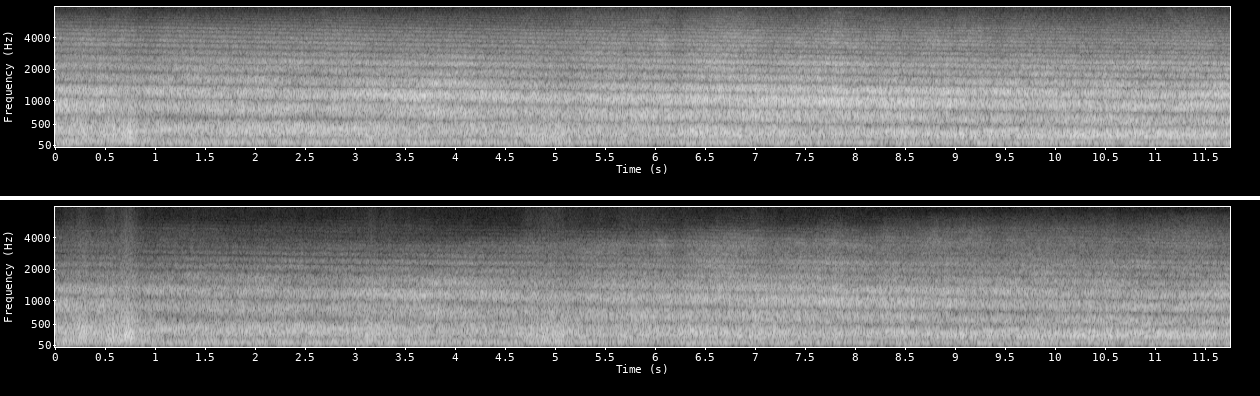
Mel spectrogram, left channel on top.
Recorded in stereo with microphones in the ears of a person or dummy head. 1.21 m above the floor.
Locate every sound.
0.0 s an aircraft: 65° left (ahead or behind); by 11.8 s 60° left (ahead or behind)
